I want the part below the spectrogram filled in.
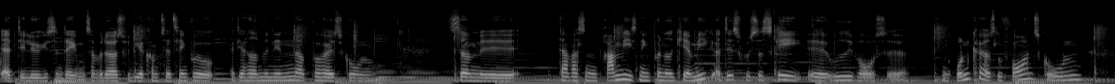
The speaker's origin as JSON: {"language": "Danish", "town": "Herringløse", "region": "Zealand", "country": "Denmark", "said": "jeg fra en lille by, der hedder Herringløs, øh, som ligger i Roskilde"}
